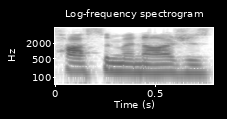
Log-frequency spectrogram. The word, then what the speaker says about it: Hasan Minhaj: Hasan Minhaj, Google how do you pronounce Hasan Minhaj's name?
